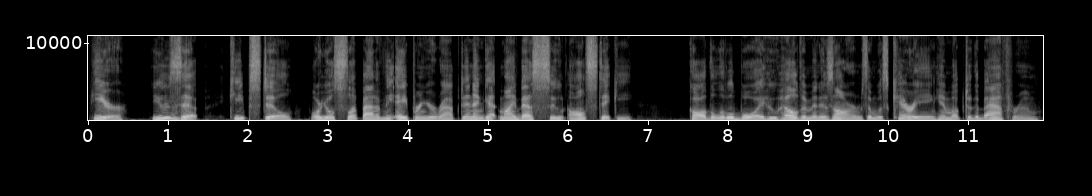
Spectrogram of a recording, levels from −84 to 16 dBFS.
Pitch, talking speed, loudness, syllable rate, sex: 190 Hz, 200 wpm, -16 LUFS, 4.8 syllables/s, female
